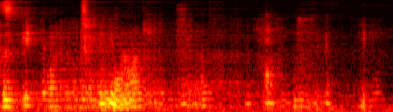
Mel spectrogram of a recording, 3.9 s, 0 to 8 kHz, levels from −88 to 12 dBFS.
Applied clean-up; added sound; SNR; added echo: neural mask model DeepFilterNet 3.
